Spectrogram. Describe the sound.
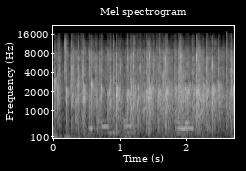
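An audience applauds steadily, a dense wash of many hands clapping at once, with a few faint voices and brief tonal calls poking through the clatter.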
